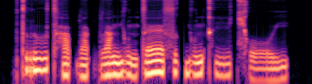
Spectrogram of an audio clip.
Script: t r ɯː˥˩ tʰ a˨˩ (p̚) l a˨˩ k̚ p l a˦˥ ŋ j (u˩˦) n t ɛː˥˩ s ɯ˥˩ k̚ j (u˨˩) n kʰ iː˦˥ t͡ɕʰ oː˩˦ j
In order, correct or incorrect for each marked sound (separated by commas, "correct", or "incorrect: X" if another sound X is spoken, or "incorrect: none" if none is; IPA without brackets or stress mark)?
correct, correct, incorrect: u˥˩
